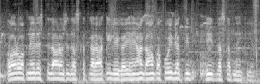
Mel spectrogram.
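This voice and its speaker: Over music in the background, a man speaks at a moderate pace in a fairly high pitch with monotone, flat intonation. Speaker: farmer. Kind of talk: news interview.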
